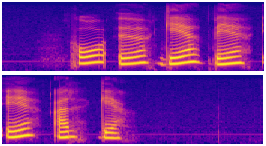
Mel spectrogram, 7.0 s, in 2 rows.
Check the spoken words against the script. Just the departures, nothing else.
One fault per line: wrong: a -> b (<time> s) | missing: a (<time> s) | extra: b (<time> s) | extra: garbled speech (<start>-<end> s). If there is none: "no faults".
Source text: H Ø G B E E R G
missing: E (3.9 s)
